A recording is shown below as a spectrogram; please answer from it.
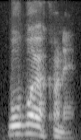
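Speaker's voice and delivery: normal talking voice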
